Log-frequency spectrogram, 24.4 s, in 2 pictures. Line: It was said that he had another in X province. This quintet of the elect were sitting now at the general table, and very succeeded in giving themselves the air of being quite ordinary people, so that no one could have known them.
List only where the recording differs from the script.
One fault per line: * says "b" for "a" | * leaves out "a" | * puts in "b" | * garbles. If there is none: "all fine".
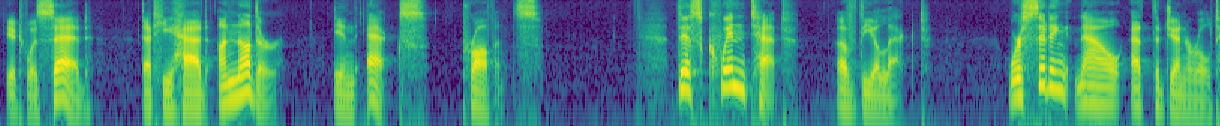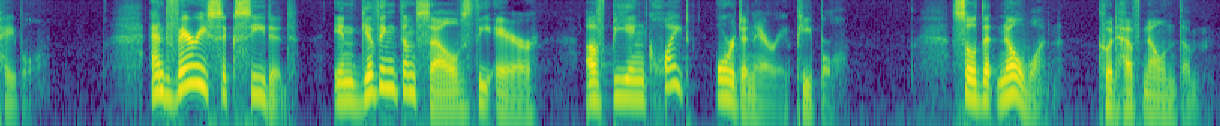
all fine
